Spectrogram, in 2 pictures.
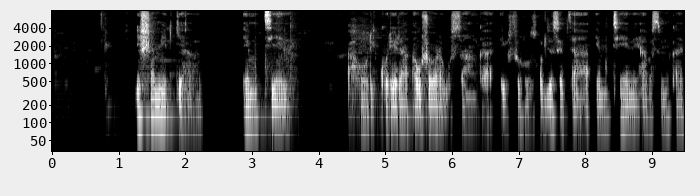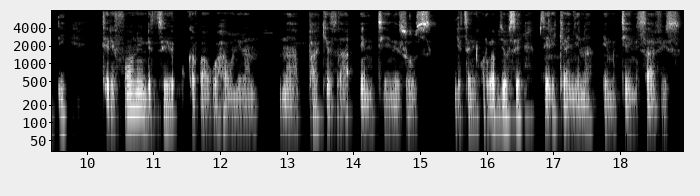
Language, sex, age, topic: Kinyarwanda, male, 18-24, finance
